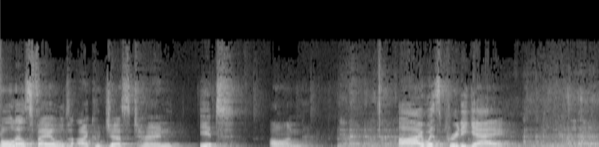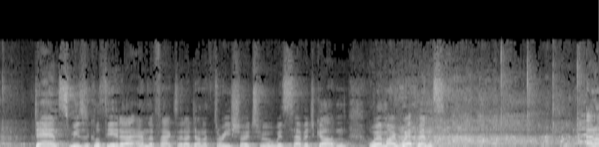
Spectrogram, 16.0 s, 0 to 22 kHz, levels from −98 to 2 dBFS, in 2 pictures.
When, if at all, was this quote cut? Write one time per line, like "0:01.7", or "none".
0:04.5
